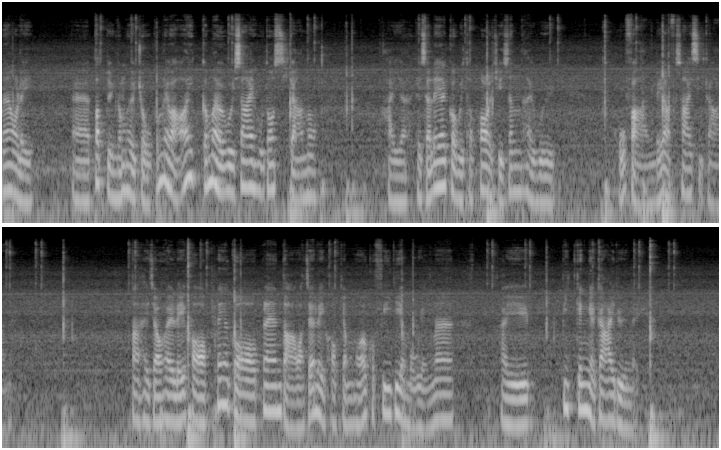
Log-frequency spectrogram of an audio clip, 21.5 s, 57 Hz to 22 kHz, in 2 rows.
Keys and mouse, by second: 0.1 e, 1.4 click, 2.0 click, 2.4 g, 3.4-4.4 drag, 5.2 e, 6.3 click, 7.0 click, 7.3 g, 8.3 click, 10.0 e, 10.8 click, 11.3 click, 11.7 g, 12.7 click, 13.8 shift+click, 14.3 e, 15.7 click, 16.8 e, 18.1 click, 18.6 click, 19.0 g, 19.6 click, 20.3 click, 20.8 shift+click.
